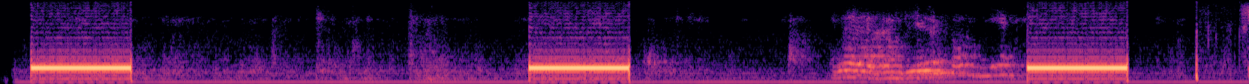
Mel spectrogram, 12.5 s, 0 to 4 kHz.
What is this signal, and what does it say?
Ringback tone (China, 450 Hz), with speech.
